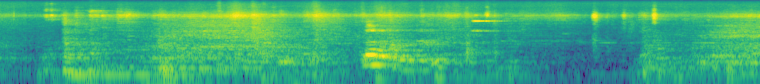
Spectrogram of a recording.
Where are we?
in an elevator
